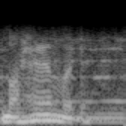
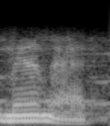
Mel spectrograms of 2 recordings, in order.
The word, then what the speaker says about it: Muhammad: after the H according to Ben yehuda's Hebrew English dictionary it is correctly pronounced as Muhammad not mmad so how we're going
